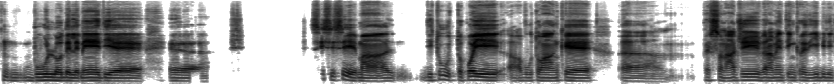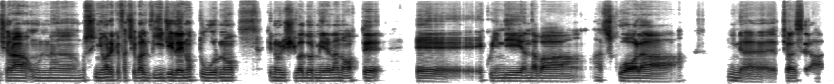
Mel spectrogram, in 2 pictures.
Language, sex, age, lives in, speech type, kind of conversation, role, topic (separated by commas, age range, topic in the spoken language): Italian, male, 25-29, Italy, conversation, podcast, guest, Come si può combattere la solitudine nella vita di tutti i giorni?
